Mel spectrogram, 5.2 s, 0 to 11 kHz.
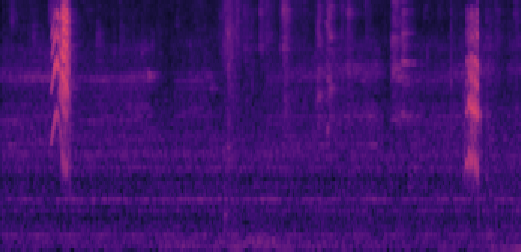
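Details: A hand-tame black-headed caique chick in Fukuoka, recorded 18 April 2019, gives two short, harsh, high squawks about four seconds apart over a faint steady indoor hum.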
